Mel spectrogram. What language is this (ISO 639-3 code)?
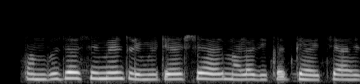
mar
